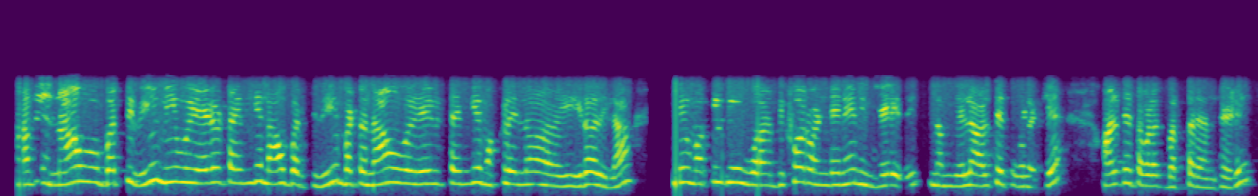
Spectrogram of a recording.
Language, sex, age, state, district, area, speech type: Kannada, female, 30-45, Karnataka, Bellary, rural, conversation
